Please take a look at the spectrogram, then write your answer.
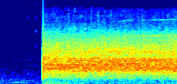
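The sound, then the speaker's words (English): After a brief quiet moment, a crowd suddenly erupts into loud, sustained cheering and clapping that holds steady at full volume until the end. “Look at the cheering.”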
